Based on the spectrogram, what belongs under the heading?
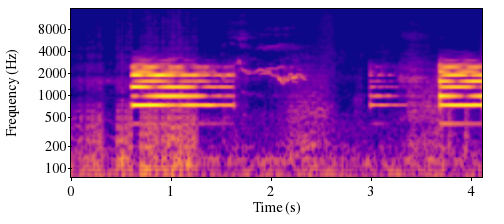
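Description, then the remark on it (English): A voice imitates the Taco Bell bong chime: a loud, bright, held tone, a wavering sliding note, then two shorter bursts of the same ringing pitch, with no words. “What, are you trying to do the bell?”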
